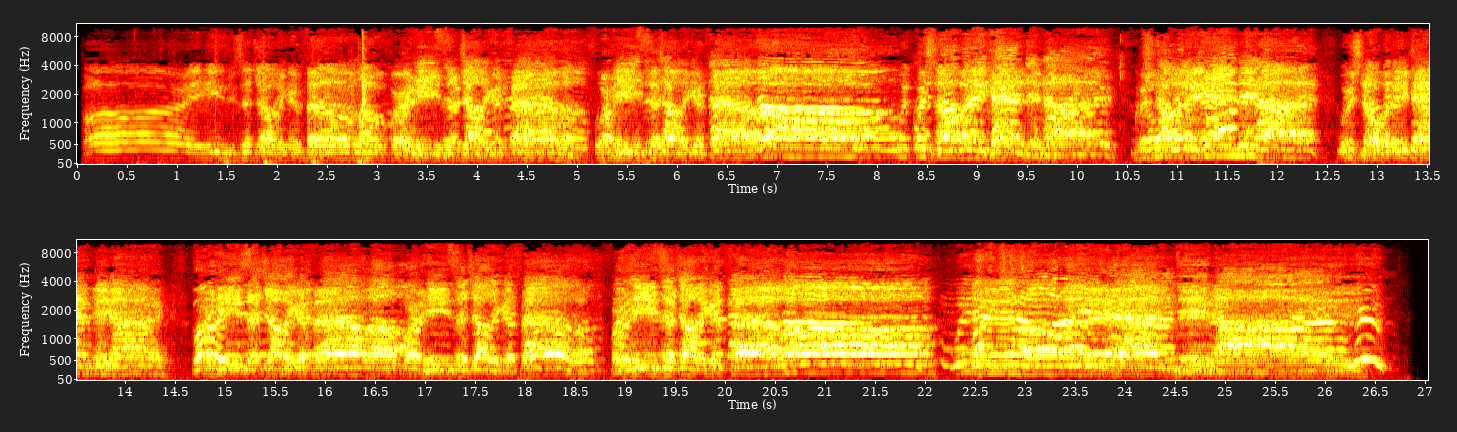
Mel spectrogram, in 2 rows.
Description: Singing, song, group of 10 friends, 'For He's a Jolly Good Fellow'; occasion, event (human voice)(stereo)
